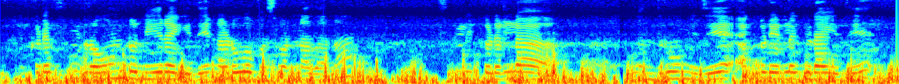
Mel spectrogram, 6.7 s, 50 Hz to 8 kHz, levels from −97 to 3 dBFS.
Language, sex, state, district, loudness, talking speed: Kannada, female, Karnataka, Koppal, -17 LUFS, 125 wpm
